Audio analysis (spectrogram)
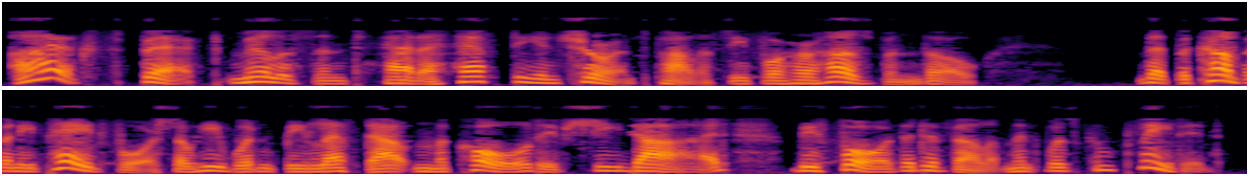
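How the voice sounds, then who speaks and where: A woman voicing a calm, knowledgeable businessman who explains patiently and matter-of-factly in an audiobook story. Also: sits low, husky, dry recording, lo-fi sound, voice pushed down, exaggerated voice. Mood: patient, assured. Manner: measured, matter-of-fact explaining.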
